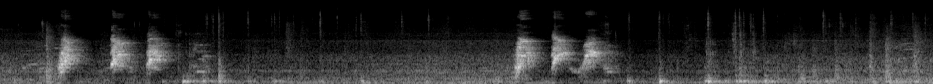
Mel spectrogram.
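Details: French Bulldog from a Japanese puppy breeder, giving two bursts of three sharp barks around one and five seconds, followed by softer low grunting sounds and faint background noise.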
